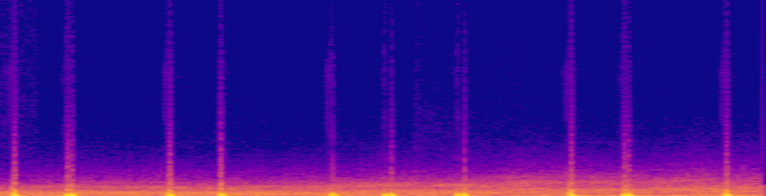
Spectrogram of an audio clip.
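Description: Heartbeat sound: low double thumps (lub-dub), about one beat a second, over a steady low hum.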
